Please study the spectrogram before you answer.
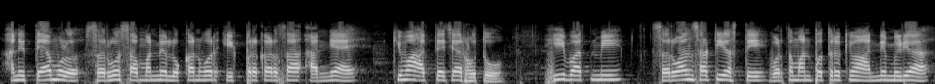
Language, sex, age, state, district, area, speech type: Marathi, male, 30-45, Maharashtra, Washim, rural, spontaneous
